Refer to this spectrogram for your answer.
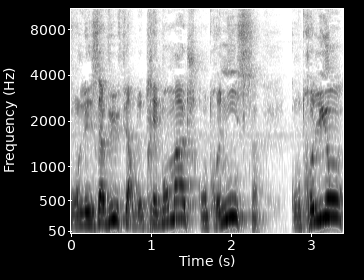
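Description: A man talks at a moderate pace with a dark, mellow tone. His voice is somewhat breathy and makes very wide pitch swings. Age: 50s. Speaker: football video commentator and youth football coach; football video commentator, youth football coach. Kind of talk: casual solo video commentary. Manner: halting, frequent repetitions and fillers. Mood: frustrated, critical. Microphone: webcam.

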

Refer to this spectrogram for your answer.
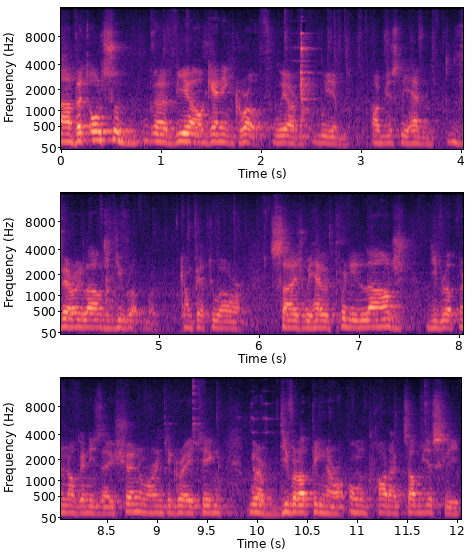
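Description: A man with a French accent talks at a fairly quick pace in a fairly high, monotone voice with flat intonation, over noticeable background noise. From France. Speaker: product management lead. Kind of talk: product presentation. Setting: presentation room with live audience. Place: meeting room.

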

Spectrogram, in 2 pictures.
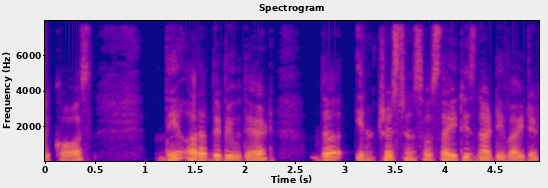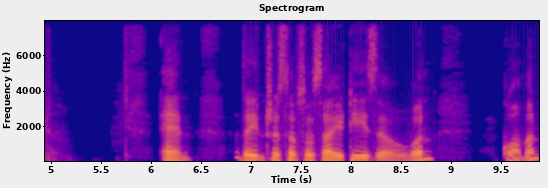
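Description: Over a quiet background with dry, echo-free sound, a man with a dark, mellow tone and medium pitch talks at a moderate pace, his intonation lively and his pauses long and frequent. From India. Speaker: political science teacher. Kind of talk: lecture. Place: studio. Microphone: headset.

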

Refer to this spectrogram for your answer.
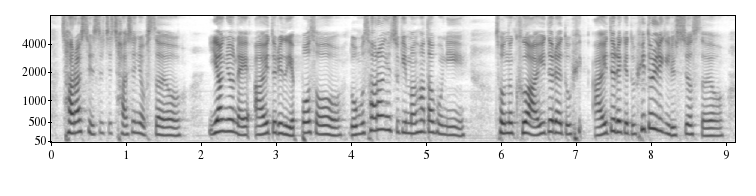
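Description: Against a quiet background, a woman talks at a fairly quick pace. Her fairly high voice has ordinary pitch variation. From South Korea. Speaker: elementary school teacher; teacher giving testimony. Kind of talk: testimony. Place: church. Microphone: handheld.

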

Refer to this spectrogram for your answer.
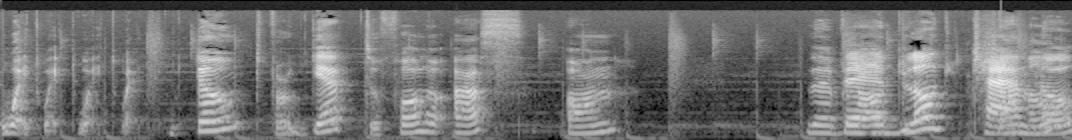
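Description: A put-on, robotic character voice moves at a very slow pace with long, frequent pauses, faint music playing in the background. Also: woman, fairly high pitch for a woman. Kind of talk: casual vlog chat.

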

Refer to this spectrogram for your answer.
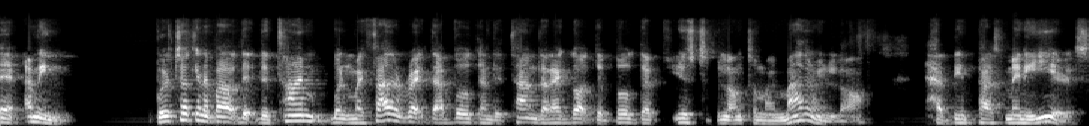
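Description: Against a quiet background, a man with a Spanish accent talks at a fairly quick pace, somewhat breathy, with very wide pitch swings. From Peru. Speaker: hypnotherapist and hypnosis teacher. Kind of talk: interview. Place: home room. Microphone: earbuds.

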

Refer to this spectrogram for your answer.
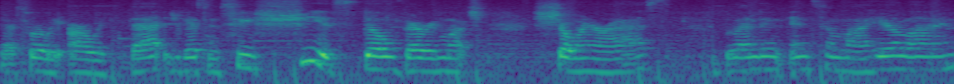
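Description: A woman talks at a moderate pace, faint music audible behind her. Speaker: beauty influencer. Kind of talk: casual talk to camera. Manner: chatty, relaxed. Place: home room.

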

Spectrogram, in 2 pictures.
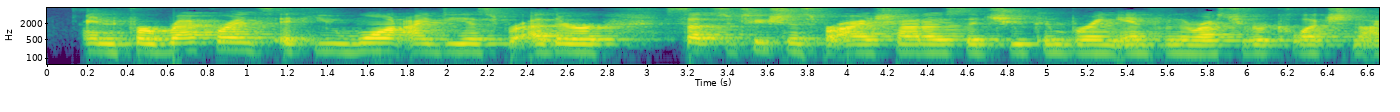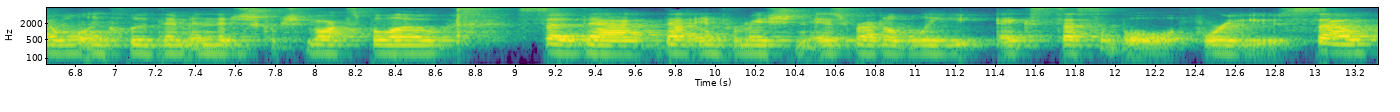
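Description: Talking at a fairly quick pace, a woman keeps a monotone, flat intonation amid audible room echo. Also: fairly low pitch for a woman. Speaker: beauty vlogger. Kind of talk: makeup tutorial chat. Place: home room.

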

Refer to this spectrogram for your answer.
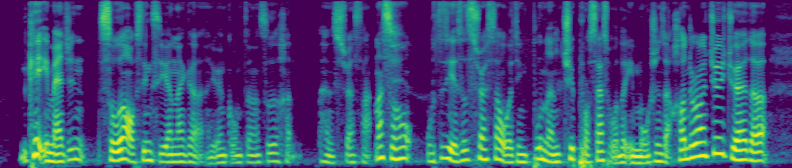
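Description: A woman's fairly low, dark, mellow voice at a very fast pace, with lively intonation, hardly any pauses and a quiet background. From Malaysia. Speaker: content creator. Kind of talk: casual chat. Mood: candid, reflective storytelling. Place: studio. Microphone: studio mic.

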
